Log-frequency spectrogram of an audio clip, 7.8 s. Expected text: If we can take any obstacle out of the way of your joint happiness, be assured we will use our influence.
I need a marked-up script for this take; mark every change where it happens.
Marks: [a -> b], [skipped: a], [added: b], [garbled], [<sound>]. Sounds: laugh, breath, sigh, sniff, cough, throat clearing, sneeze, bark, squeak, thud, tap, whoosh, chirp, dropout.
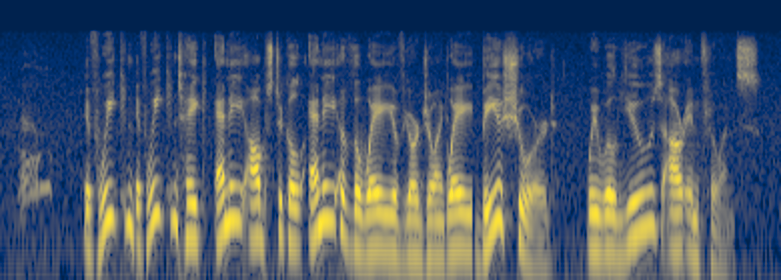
[bark] If we can [added: if we can] take any obstacle [out -> any] of the way of your joint [happiness, -> way] be assured we will use our influence.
